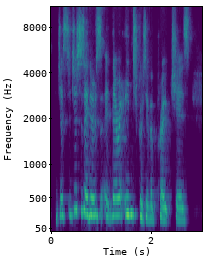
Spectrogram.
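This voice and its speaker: Somewhat breathy, a woman with a British accent speaks in a dark, mellow tone. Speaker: psychoanalytic psychotherapist. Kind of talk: conference lecture. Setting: live webinar. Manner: halting, many fillers; fast.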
